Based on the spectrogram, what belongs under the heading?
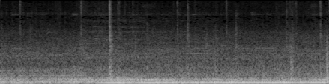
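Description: Car engine running under way, heard from inside the cabin as a steady low drone that grows louder about a second in, with a few faint clicks.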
